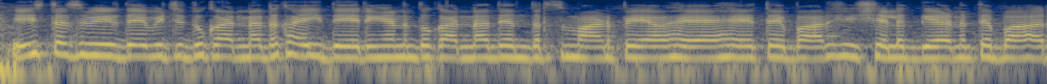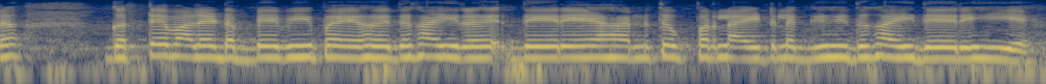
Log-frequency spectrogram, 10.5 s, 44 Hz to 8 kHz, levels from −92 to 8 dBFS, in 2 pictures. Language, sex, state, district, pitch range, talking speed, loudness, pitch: Punjabi, female, Punjab, Kapurthala, 225-235 Hz, 245 wpm, -12 LUFS, 230 Hz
